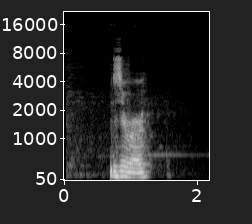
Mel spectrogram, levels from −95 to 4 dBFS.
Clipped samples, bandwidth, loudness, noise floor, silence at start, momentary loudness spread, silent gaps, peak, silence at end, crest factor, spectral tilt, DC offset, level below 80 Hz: under 0.1%; 7.8 kHz; -20 LUFS; -72 dBFS; 0.7 s; 15 LU; none; -6 dBFS; 0.9 s; 16 dB; -6.5 dB/octave; under 0.1%; -62 dBFS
